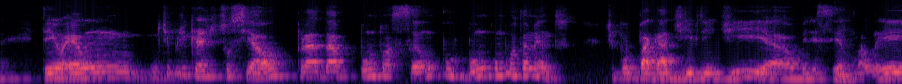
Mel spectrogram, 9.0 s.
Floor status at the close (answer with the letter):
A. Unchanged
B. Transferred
A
